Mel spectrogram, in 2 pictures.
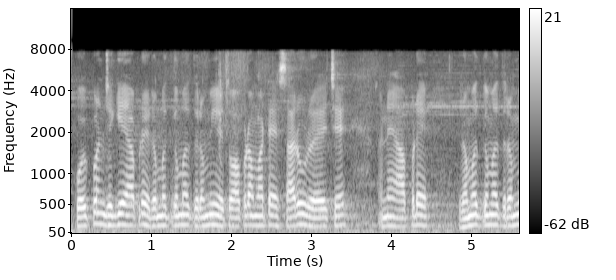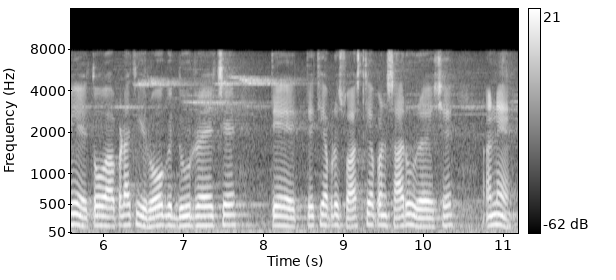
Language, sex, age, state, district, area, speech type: Gujarati, male, 18-30, Gujarat, Ahmedabad, urban, spontaneous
